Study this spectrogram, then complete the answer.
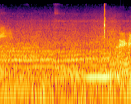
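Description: Engine roar from a car accelerating in a mobile racing game, a steady sustained drone with a brief sharp chirp near the end, under light background talk.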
